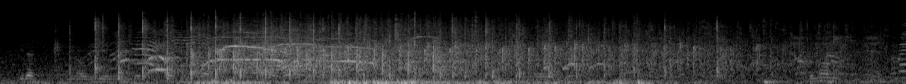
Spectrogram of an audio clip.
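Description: A crowd cheers and applauds outdoors.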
